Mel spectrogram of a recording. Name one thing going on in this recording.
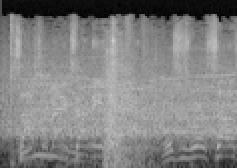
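A heavy body slams onto a wrestling mat with a thud.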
